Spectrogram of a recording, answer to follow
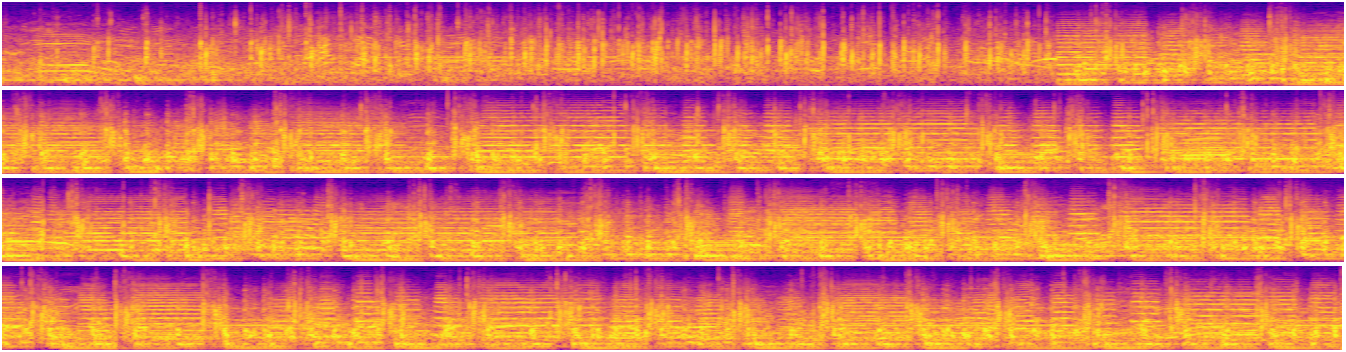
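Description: High school marching band playing on the field. About five seconds in, the full band with brass, low horns and drums comes in and plays on with a steady beat.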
